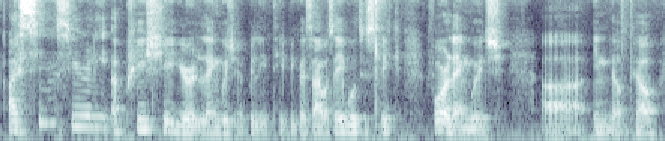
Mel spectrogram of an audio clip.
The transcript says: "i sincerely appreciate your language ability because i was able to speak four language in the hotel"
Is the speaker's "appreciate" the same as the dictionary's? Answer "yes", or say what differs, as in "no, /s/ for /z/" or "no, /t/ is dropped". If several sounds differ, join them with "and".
yes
